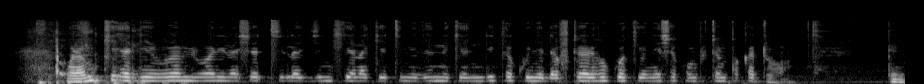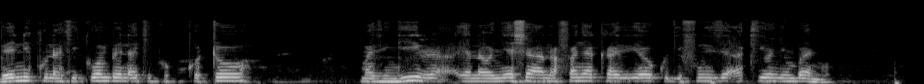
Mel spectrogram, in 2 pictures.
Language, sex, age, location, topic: Swahili, male, 25-35, Nairobi, education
